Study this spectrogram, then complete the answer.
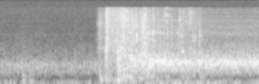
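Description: Glass shatters as a window breaks.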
